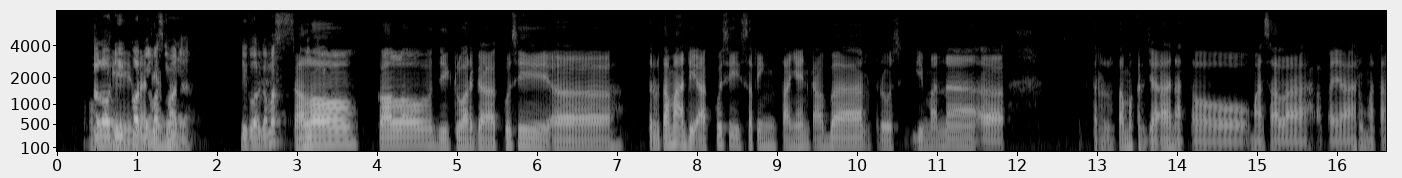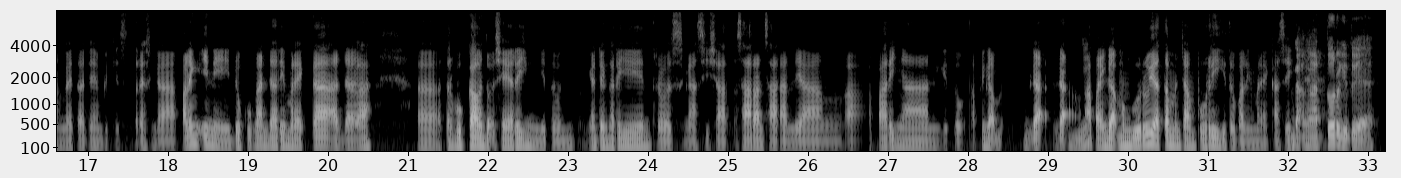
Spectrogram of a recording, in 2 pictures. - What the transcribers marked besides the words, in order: static; other background noise; unintelligible speech; in English: "sharing"; distorted speech
- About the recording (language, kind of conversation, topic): Indonesian, unstructured, Bagaimana cara menjaga kesehatan mental di zaman sekarang?
- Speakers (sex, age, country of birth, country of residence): male, 25-29, Indonesia, Indonesia; male, 30-34, Indonesia, Indonesia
